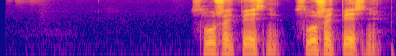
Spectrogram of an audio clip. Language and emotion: Russian, positive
